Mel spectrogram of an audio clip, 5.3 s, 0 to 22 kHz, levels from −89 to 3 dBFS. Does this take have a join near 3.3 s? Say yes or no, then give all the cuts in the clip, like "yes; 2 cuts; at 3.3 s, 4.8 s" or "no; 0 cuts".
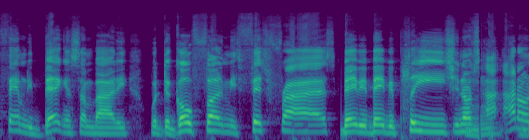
yes; 1 cut; at 3.3 s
